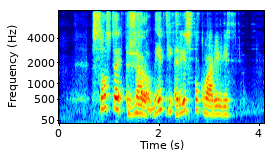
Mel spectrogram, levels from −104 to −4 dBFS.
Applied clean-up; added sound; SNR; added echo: neural separator model SepFormer DNS4.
